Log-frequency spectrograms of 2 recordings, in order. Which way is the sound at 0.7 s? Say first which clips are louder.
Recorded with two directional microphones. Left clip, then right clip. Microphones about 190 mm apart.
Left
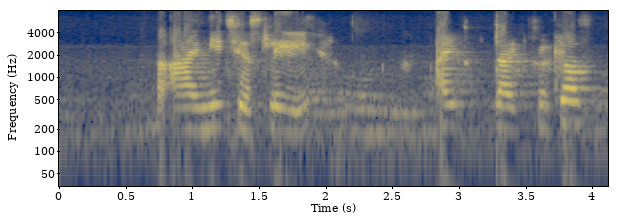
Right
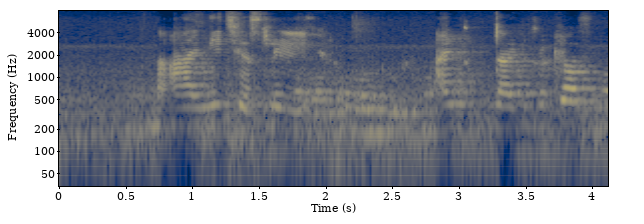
Left 16 dB; 40° left (ahead or behind).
